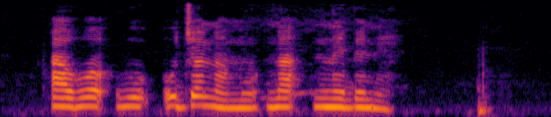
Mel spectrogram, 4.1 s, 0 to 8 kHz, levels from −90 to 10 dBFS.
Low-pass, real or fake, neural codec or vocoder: 7.2 kHz; fake; vocoder, 22.05 kHz, 80 mel bands, WaveNeXt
